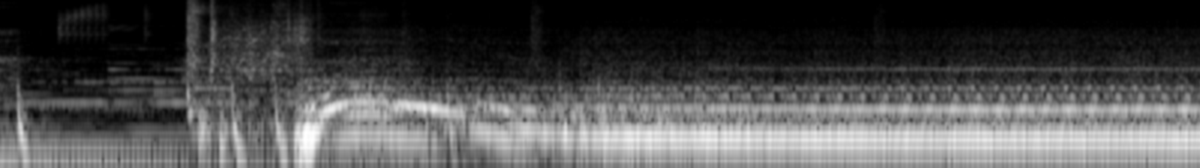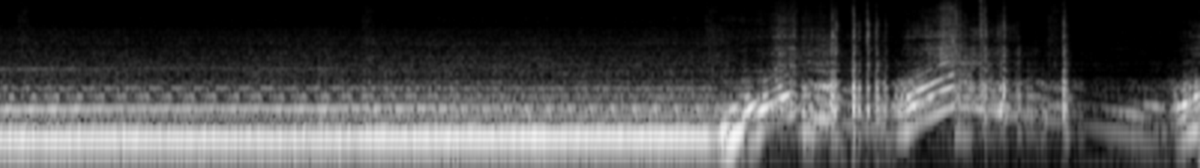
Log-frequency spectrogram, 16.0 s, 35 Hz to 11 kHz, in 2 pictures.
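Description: Lamborghini Huracan LP610-4's naturally aspirated V10 breathing through an Fi Exhaust valvetronic catback. It starts about a second in with a quick rev flare that rises and falls, then settles into a steady idle. Near the end come several short throttle blips, each rising and falling.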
